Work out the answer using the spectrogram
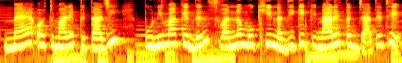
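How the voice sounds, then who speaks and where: A sentimental, devoted mother in an animated tale, played by a woman. Her voice is high and motherly. Music plays behind her. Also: normal speed. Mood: wistful. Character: ailing, grateful mother devoted to her son.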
